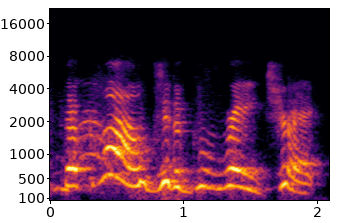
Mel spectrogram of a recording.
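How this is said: The voice sounds amused and lively. The speaker calls it right. "If you're saying something funny"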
